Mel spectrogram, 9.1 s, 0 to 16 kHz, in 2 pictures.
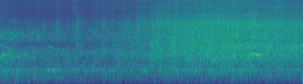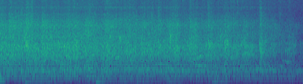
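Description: An audience at a 1965 university event applauds with a dense, steady clapping that swells and then fades over several seconds, with a little crowd murmur mixed in.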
